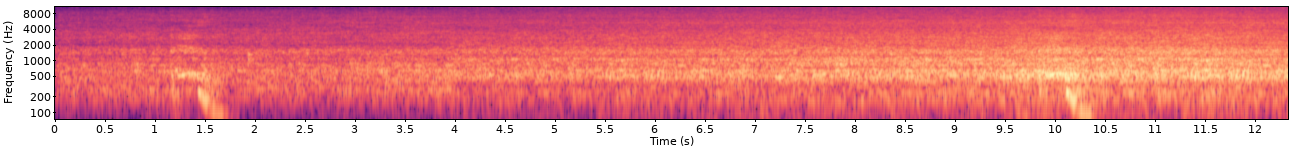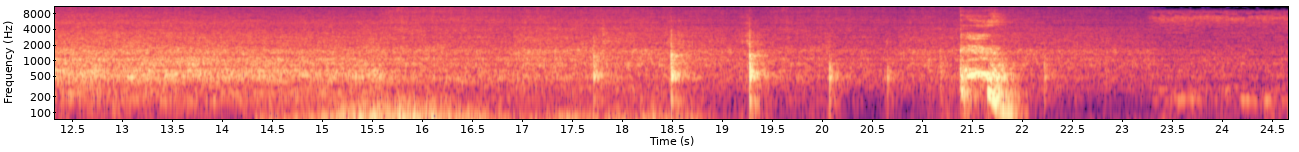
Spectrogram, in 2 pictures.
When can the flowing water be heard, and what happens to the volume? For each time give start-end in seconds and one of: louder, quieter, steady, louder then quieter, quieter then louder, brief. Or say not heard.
0.0-24.6 louder then quieter.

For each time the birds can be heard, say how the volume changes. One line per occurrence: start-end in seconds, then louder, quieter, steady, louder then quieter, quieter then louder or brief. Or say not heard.
not heard.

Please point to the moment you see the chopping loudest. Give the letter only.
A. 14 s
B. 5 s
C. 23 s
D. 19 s
D.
